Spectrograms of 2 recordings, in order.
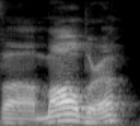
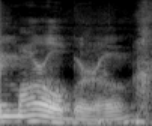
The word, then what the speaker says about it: Marlborough: it is it is absolutely beautiful outside of marlborough in wiltshire i think i've pronounced both of those fairly correctly just about well i didn't say marlboro for the americans in the audience i'm in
